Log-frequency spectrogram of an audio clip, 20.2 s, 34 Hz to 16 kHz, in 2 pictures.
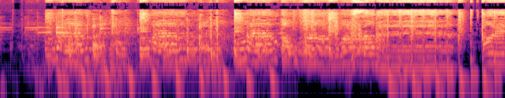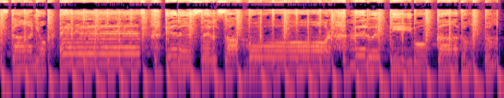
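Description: An upbeat pop song plays on the radio station Super 98.1, loud and clear, with a steady pulsing beat, bright synth chords and what sounds like a singing voice throughout; a brief drop in the low end occurs early on.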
